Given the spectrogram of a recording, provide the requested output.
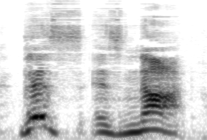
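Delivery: a touch of exasperated protest; mildly frustrated. Retold or imitated. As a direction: lightly re-enact fed-up frustration. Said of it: "I'd be really frustrated".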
